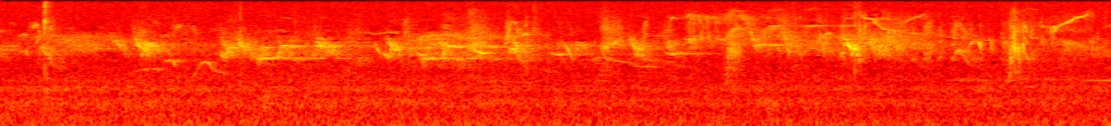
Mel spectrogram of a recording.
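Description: A squirrel nibbles and gnaws on a nut close by.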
